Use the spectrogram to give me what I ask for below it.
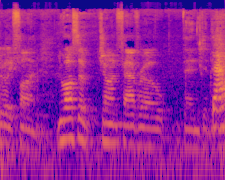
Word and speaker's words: Favreau: iron man's really really fun you also john favreau then did that how you say his name yeah yeah y'all have you ever seen it spelled out yeah i thought i have been calling him john farve who i think is a football player yeah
